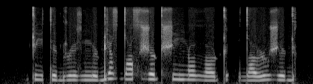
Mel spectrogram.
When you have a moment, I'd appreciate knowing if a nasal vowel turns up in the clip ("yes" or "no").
no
